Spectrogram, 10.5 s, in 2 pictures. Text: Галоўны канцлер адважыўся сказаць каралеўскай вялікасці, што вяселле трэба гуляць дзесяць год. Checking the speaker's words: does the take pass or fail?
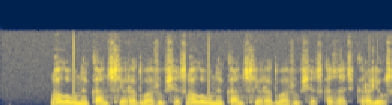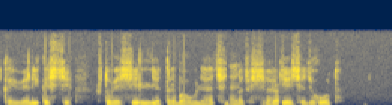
fail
